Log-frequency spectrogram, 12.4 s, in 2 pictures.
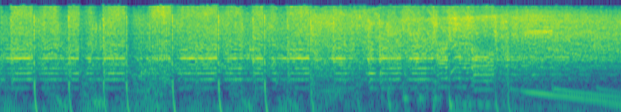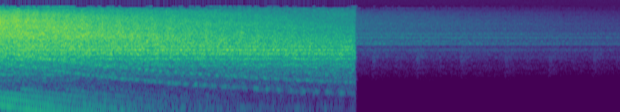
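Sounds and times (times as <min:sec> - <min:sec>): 
130 BPM future bounce trance: 0:00.0 - 0:09.8.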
